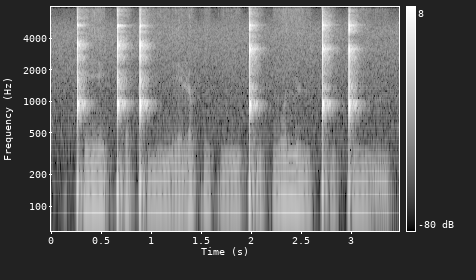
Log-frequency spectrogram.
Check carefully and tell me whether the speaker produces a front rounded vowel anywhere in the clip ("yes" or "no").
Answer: no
